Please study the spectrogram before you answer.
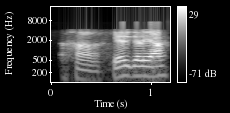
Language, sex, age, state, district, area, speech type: Kannada, male, 18-30, Karnataka, Koppal, rural, conversation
